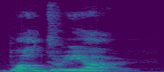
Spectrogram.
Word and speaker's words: Baudrillard: Baudrillard.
